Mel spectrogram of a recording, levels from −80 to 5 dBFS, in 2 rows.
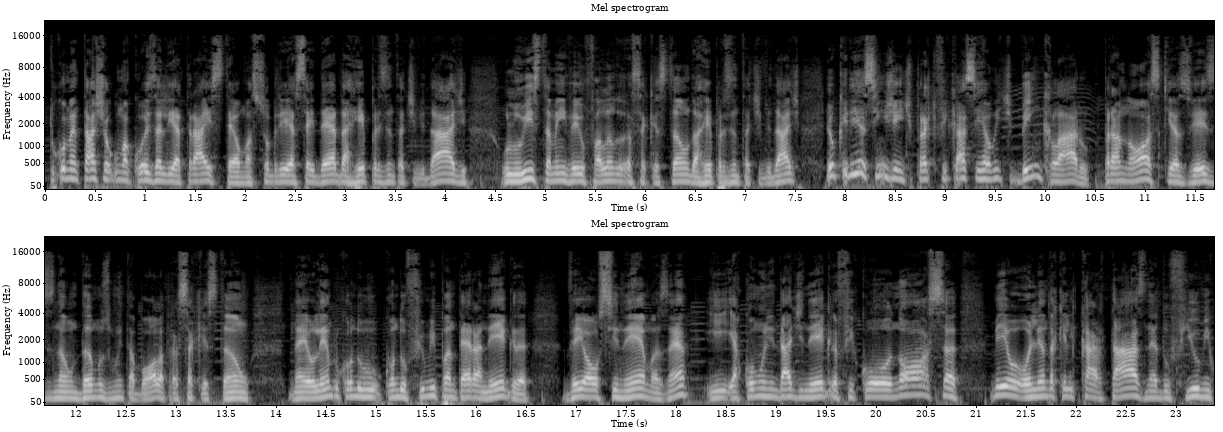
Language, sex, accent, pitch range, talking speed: Portuguese, male, Brazilian, 115-150 Hz, 180 wpm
